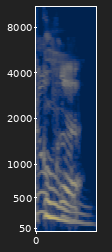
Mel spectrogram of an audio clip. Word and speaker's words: Louvre: Vâng, đọc là Louvre.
